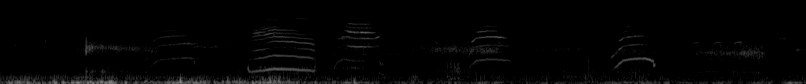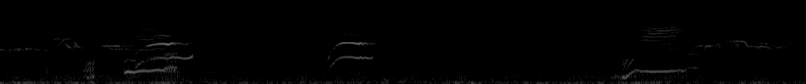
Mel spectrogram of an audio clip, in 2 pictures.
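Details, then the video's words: Kitten being given eye drops to treat its eyes, meowing repeatedly in short, high, harmonic cries, some rising then falling, spaced a second or two apart, with low rumbling handling noise beneath. "We Used Eye Drops to Treat Poor Kitten's Eyes"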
